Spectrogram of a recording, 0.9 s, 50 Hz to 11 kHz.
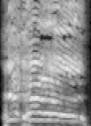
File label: m battlecry; tf2; garrysmod; mvm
